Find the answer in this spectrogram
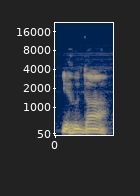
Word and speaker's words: Yehudah: Strong's H3063. Yehudah. Right, that's how it's pronounced by this blue letter.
